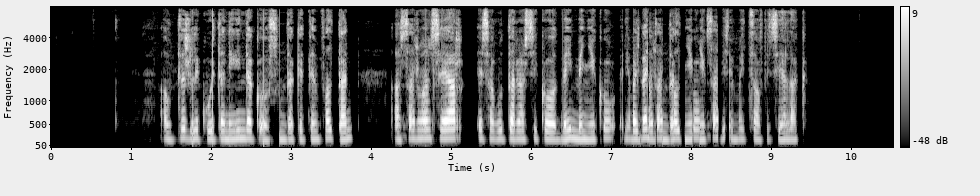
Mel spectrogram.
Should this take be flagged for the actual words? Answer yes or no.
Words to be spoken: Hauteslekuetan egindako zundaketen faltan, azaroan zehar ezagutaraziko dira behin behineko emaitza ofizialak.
yes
